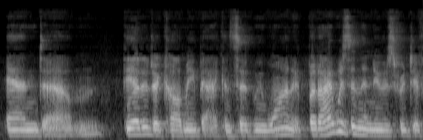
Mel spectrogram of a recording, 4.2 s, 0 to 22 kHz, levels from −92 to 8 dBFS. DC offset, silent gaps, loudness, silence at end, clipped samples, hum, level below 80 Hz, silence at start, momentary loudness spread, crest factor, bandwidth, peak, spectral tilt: under 0.1%; none; -25 LUFS; 0 s; under 0.1%; none; -74 dBFS; 0.05 s; 7 LU; 16 dB; 15.5 kHz; -8 dBFS; -5.5 dB/octave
